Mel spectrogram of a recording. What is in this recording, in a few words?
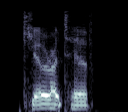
"curative", English; adjectives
